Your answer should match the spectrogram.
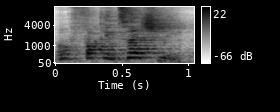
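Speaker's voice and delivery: high-pitched, indignant retold warning; straight-up angry warning. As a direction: act out standing up to a bully. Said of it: "he told Booker straight up".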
